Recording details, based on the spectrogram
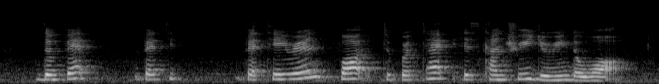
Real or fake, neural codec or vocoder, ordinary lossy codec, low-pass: fake; vocoder, 22.05 kHz, 80 mel bands, WaveNeXt; none; 7.2 kHz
